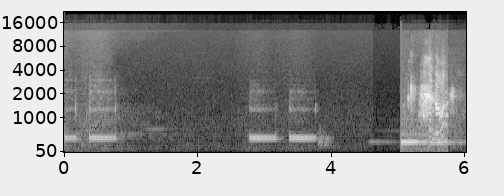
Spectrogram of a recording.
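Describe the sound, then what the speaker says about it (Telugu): Telephone dialing for a call: a few short steady tones sound in separate pairs with silence between them, then a voice speaks loudly near the end. "సరే, అయితే మరి బిందుకు కాల్ చేయనండి"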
